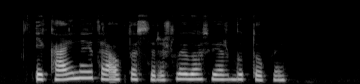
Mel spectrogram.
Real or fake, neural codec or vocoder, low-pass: real; none; 10.8 kHz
